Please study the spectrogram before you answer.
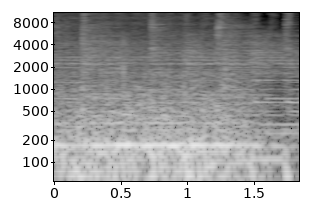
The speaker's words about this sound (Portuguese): Nós vamos nessa lancha voadeira aqui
